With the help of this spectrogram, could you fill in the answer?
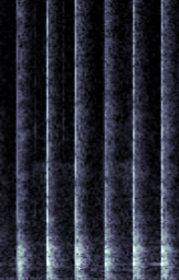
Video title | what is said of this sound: ENGLISH VS KASHMIR WILLOW Cricket Bat - Difference ? | आवाज से पता चल जाएगा कि लकड़ा जो कितना हल्का है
